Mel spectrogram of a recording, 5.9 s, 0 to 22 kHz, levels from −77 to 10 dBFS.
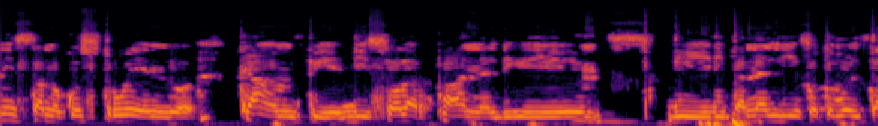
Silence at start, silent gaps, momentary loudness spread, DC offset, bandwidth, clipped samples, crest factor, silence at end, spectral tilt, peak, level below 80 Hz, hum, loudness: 0 s; none; 3 LU; under 0.1%; 11.5 kHz; under 0.1%; 14 dB; 0 s; -3.5 dB/octave; -2 dBFS; -34 dBFS; none; -16 LUFS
